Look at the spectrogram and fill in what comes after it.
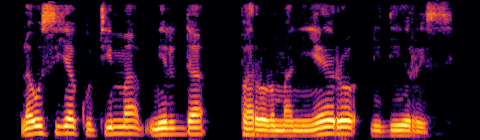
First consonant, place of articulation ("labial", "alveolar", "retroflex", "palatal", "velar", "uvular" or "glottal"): alveolar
